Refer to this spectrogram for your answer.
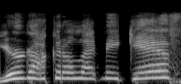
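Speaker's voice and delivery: very high-pitched, shrieking, screamed outburst. Retelling a church service where an old lady stands up: retelling a scream. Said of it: "she screams out".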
